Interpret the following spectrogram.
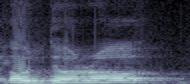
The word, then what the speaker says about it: Odoro: Please, can you pronounce that again? Okay, Odoro, O-D-O-R-O, then Atasung, A-T-A-S-U-N-G.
